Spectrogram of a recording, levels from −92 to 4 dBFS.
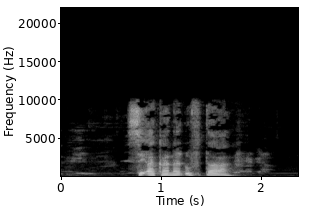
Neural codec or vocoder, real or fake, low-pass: codec, 16 kHz in and 24 kHz out, 2.2 kbps, FireRedTTS-2 codec; fake; 9.9 kHz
